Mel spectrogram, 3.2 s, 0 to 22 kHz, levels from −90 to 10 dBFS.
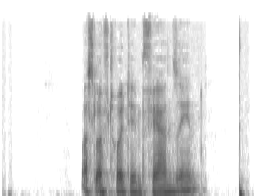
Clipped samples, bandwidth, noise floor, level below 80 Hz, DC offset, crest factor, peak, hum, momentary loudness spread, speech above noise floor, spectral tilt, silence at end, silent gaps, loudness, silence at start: under 0.1%; 16 kHz; -77 dBFS; -46 dBFS; under 0.1%; 22 dB; -8 dBFS; none; 13 LU; 51 dB; -5 dB/octave; 0.1 s; none; -27 LUFS; 1 s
